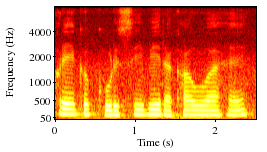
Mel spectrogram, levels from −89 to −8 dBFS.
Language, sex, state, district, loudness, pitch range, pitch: Hindi, male, Jharkhand, Ranchi, -15 LUFS, 125-135 Hz, 130 Hz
